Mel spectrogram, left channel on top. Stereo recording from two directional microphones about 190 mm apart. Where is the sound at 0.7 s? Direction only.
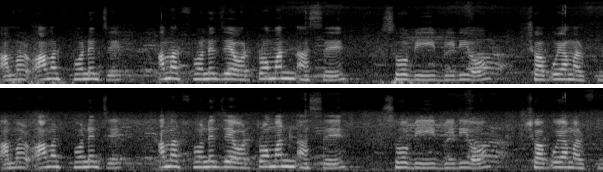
Centre (ahead or behind).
